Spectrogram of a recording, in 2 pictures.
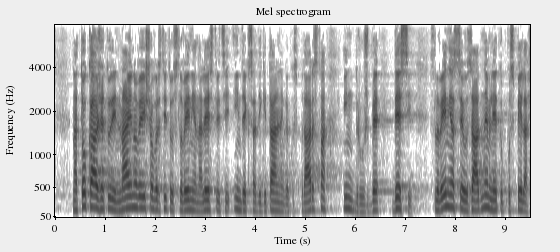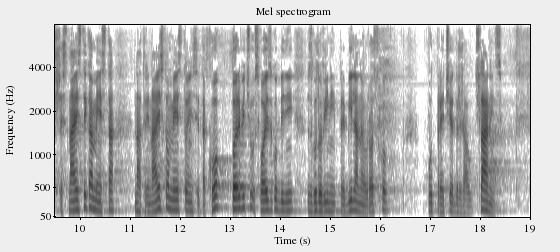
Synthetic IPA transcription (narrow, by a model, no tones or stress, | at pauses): nat̪oːkaːʒɛt̪uːd̪inajnɔʋɛjʃaʋəɾst̪it̪ɛwslɔʋeːnijɛnaleːst̪ʋit̪siʔind̪ɛksad̪iɡit̪aːlnɛɡaɡɔspɔd̪aːɾst̪ʋa | ind̪ɾuːʒbɛd̪eːsi | slɔʋeːnijasɛjɛwzaːd̪nɛmleːt̪upɔspeːlaʃɛst̪najst̪ɛɡameːst̪a | nat̪ɾinajst̪ɔmeːst̪ɔinsɛt̪akʰoːpəɾʋit͡ʃusʋɔːjizɡbiizɡɔd̪ɔʋiːnipɾɛbiːlanɔɛwɾopskɔ | pɔt̪̚pɾeːt͡ʃjɛd̪əɾʒa̰ːwt͡ʃlaːnit̪s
